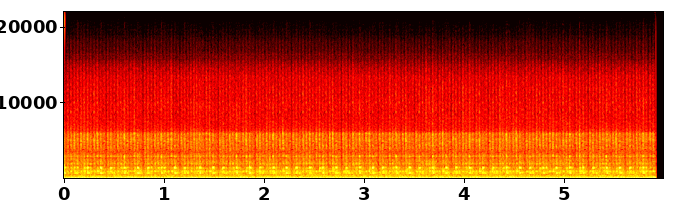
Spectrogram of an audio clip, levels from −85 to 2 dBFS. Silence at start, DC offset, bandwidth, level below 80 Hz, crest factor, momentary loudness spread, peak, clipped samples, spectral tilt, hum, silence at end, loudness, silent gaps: 0 s; under 0.1%; 14.5 kHz; -14 dBFS; 12 dB; 0 LU; 0 dBFS; under 0.1%; -4 dB/octave; none; 0.1 s; -16 LUFS; none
